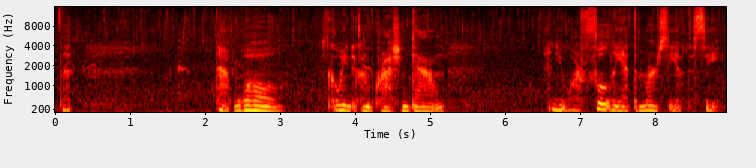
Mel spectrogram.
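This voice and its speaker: Casting: woman to play haunted vampire mermaid princess for ASMR drama; slow, theatrical, breathy near-whisper, light rainy ambience behind. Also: low voice, fairly even intonation, darkish tone, slight background noise. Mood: anguished, haunted. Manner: halting, theatrical, mournful. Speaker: roleplay voice actor. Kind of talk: dramatic ASMR roleplay monologue.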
